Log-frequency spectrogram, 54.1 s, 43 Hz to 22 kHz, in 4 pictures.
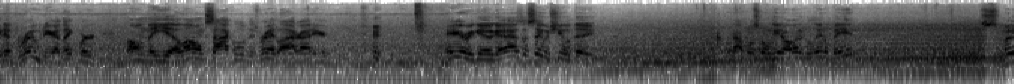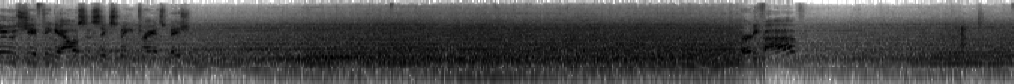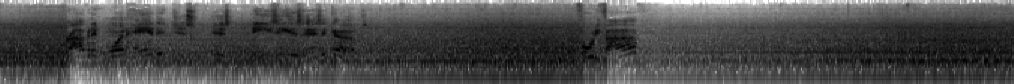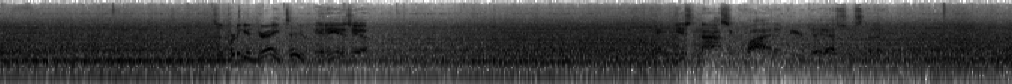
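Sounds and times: low steady hum: 0.0 - 23.6
diesel engine accelerating: 0.0 - 54.0
road and tyre noise: 0.0 - 54.0.

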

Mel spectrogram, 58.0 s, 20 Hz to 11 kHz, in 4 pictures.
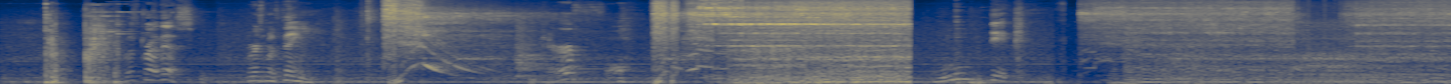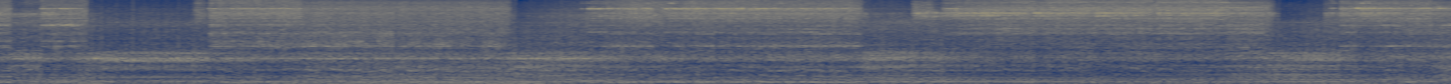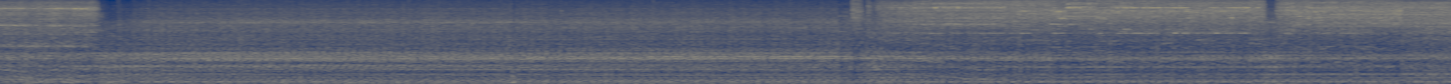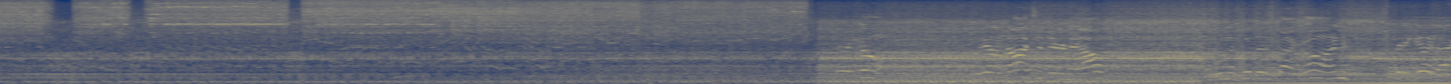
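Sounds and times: angle grinder cutting steel: 6.6 - 9.2, 10.8 - 30.1, 37.5 - 52.4, 55.5 - 58.0.

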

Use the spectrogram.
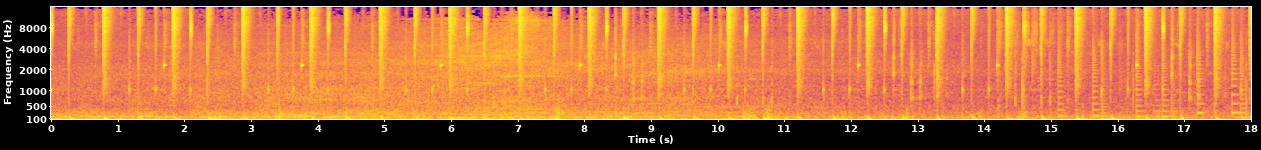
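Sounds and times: hi-hat clicks: 0.0 - 6.4, 7.0 - 18.0
heavy kick drum: 0.0 - 18.0.

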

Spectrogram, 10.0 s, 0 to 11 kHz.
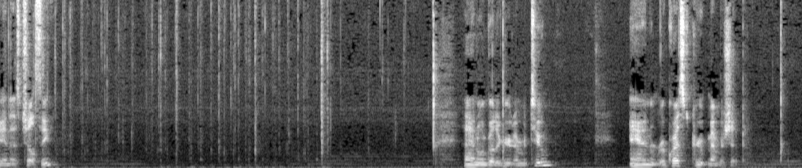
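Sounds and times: keyboard typing: 0.7 - 5.0.

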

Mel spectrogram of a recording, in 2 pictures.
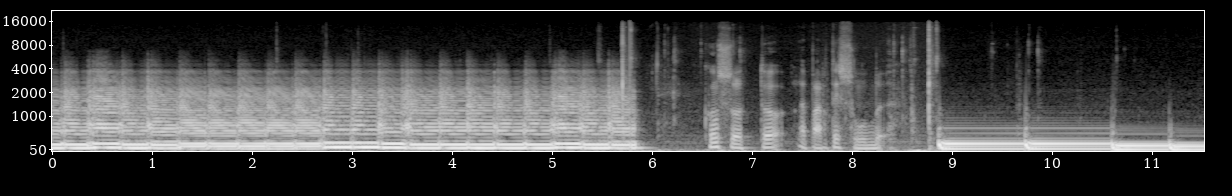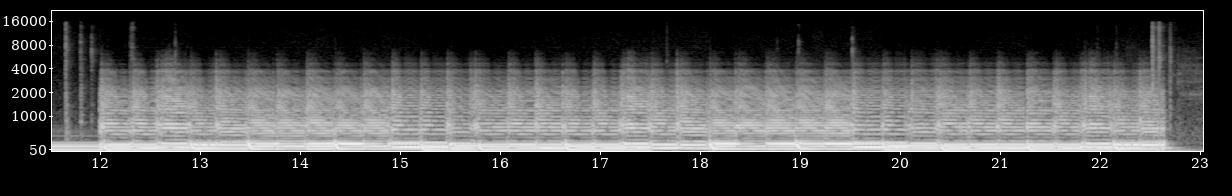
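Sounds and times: distorted electric bass phrase: 0.0 - 5.8, 8.9 - 22.7
low sub-bass line: 0.0 - 5.8, 8.9 - 22.7.

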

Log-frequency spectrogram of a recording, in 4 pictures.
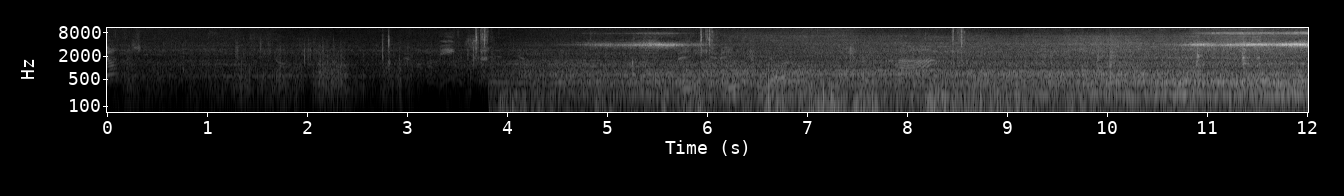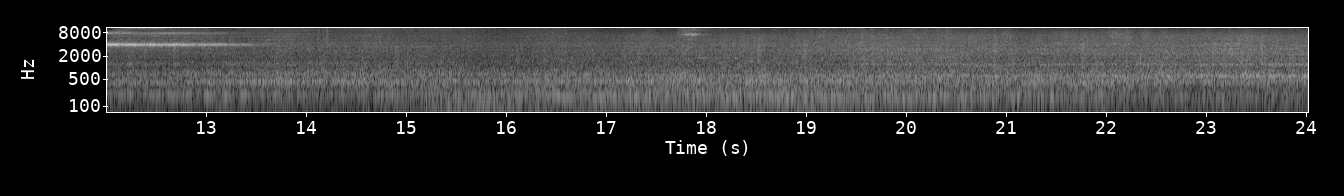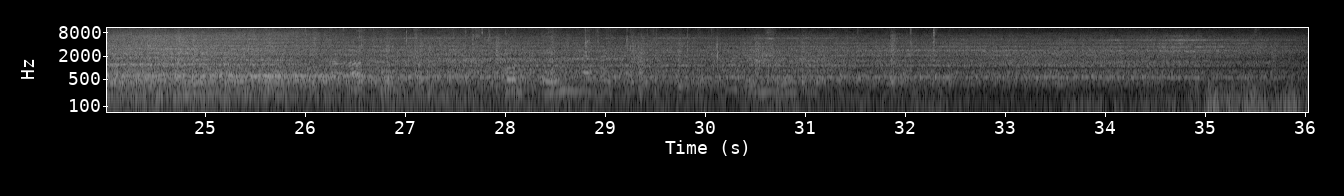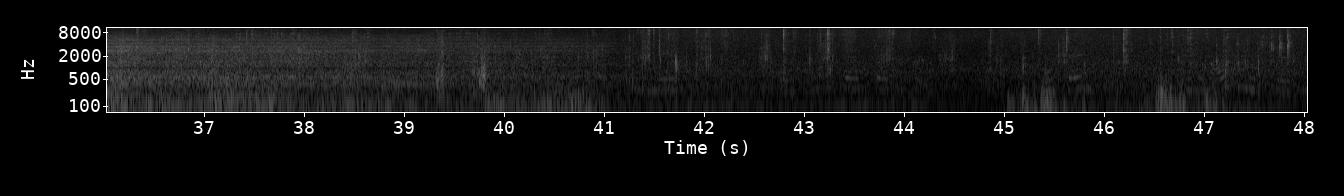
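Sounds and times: electric train passing: 3.8 - 41.2
high wheel squeal: 4.4 - 6.8, 9.8 - 15.5, 32.4 - 36.7.

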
